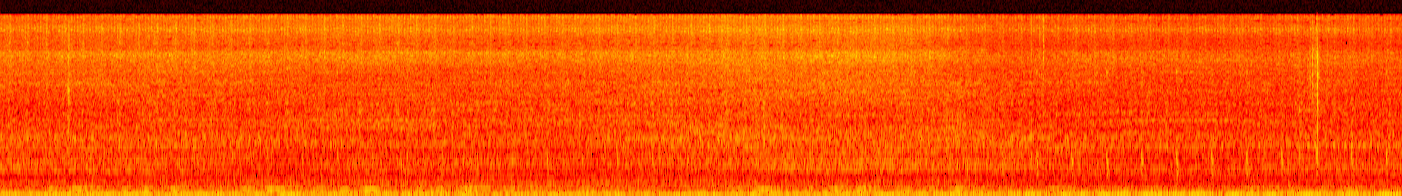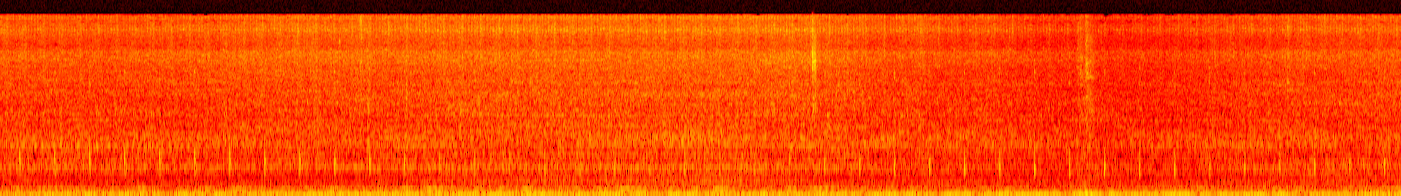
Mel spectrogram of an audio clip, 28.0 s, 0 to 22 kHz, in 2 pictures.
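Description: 2013 Lexus GS F-Sport's engine idling steadily: a low, even hum, with a faint rapid ticking running through it from about a third of the way in.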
